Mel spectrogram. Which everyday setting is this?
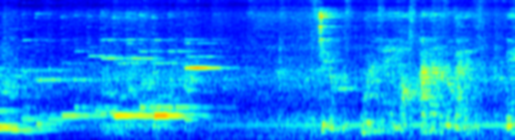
subway station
